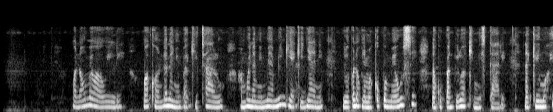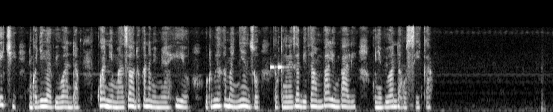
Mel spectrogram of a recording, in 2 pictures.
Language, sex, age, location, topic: Swahili, female, 25-35, Dar es Salaam, agriculture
